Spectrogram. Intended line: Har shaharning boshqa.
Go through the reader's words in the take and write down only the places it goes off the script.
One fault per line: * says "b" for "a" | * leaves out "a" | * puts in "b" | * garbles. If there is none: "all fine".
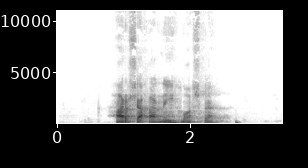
all fine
